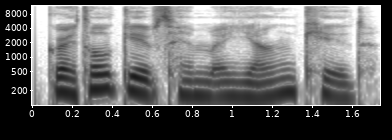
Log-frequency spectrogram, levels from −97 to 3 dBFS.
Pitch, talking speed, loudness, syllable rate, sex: 170 Hz, 205 wpm, -17 LUFS, 5.0 syllables/s, female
